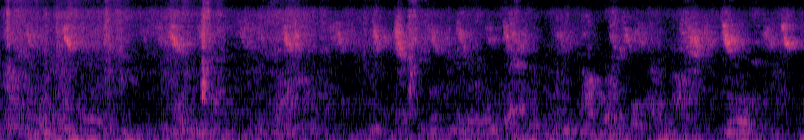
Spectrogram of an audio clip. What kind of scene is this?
residential area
